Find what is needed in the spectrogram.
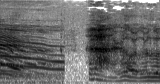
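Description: A long, held, high-pitched voice call gliding down in pitch, cut off abruptly under a second in. After a brief gap, a woman sings a drawn-out, playful 'la, la' that bends up and down in pitch.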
